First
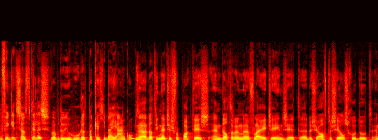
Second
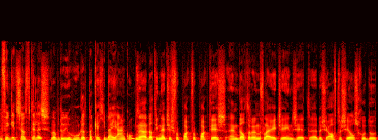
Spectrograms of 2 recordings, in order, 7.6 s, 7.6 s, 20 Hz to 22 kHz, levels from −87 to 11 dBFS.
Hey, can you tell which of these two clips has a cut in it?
second; 2 cuts; at 3.8 s, 5.2 s

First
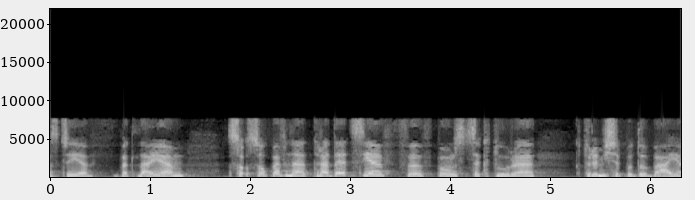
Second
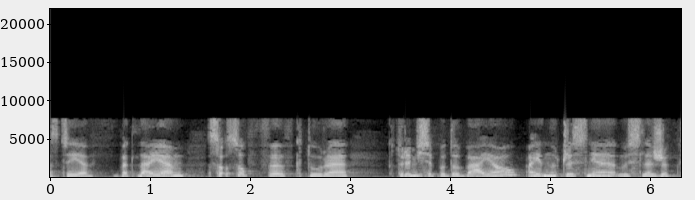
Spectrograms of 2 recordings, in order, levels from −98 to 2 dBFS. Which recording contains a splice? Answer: second; 3 cuts; at 1.5 s, 2.0 s, 2.4 s

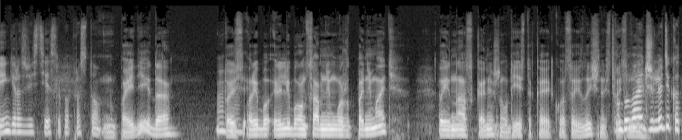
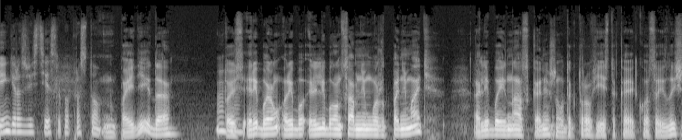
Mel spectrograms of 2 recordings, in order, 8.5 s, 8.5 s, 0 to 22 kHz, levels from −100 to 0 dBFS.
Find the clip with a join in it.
first; 3 cuts; at 3.1 s, 5.5 s, 6.4 s

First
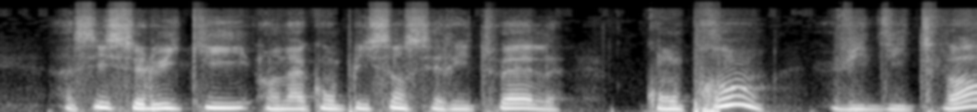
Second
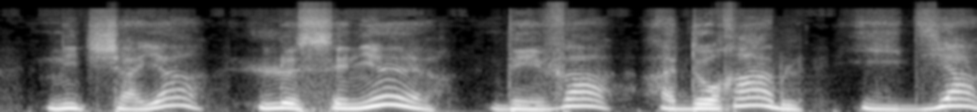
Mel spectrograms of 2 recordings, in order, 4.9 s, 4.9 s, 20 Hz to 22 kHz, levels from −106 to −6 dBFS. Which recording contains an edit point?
second; 1 cut; at 1.1 s

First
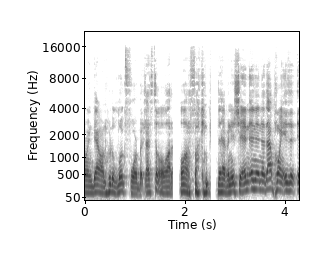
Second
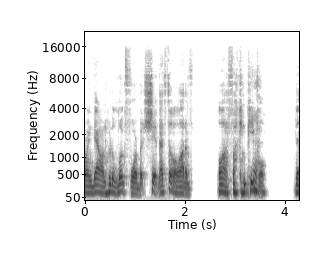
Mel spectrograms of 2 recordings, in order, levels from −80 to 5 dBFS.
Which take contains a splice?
first; 3 cuts; at 1.2 s, 1.7 s, 2.5 s

